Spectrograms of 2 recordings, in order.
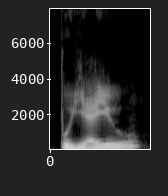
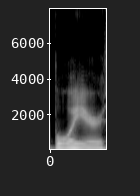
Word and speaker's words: Boyer: so than silvio um david wenham pronounces his last name booyeyou but it's like boyer so i don't understand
